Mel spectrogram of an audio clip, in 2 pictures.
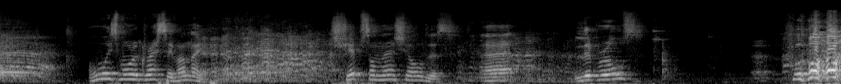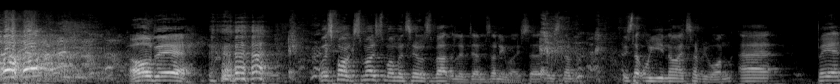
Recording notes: Recorded live at the St James Theatre.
